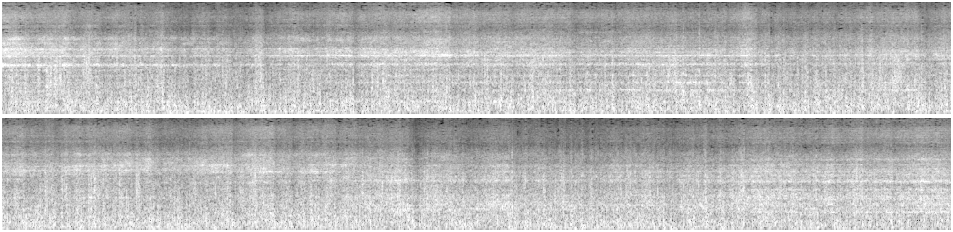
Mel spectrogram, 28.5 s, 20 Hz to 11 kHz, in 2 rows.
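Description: Passenger train running along the track, heard from outside the rearmost coach: a steady rumble of wheels and rushing air, with the DE22000 diesel locomotive's engine heard from the front of the train.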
